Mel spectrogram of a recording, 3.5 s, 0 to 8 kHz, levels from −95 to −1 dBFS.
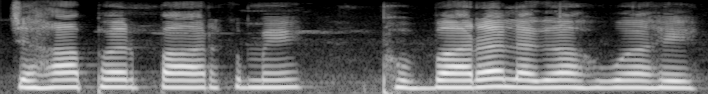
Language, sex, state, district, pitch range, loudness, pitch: Hindi, female, Madhya Pradesh, Bhopal, 220-230 Hz, -14 LUFS, 225 Hz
